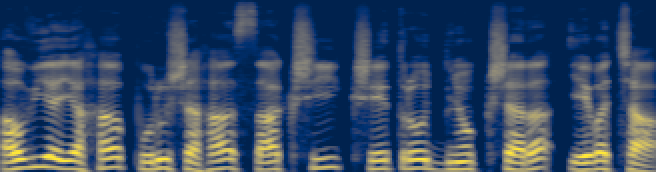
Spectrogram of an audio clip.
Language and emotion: Kannada, neutral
